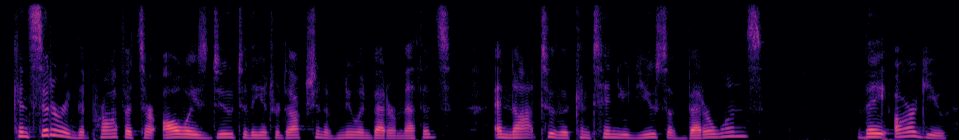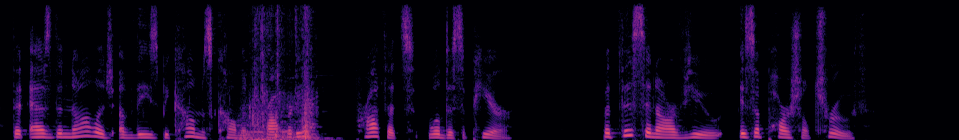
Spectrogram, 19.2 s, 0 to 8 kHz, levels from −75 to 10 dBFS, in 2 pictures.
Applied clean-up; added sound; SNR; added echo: classical method spectral subtraction.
